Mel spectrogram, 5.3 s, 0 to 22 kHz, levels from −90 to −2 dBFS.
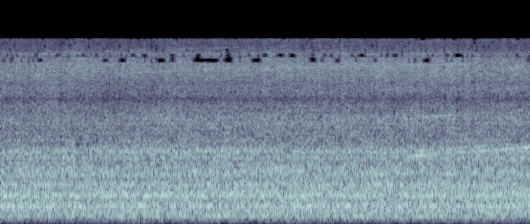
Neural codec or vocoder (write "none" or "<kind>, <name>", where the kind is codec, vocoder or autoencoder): none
